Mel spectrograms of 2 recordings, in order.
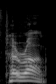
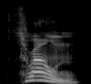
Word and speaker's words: Theron: The truth of the matter is that's not remotely close to the real pronunciation. She revealed that her surname is in fact pronounced Throne, as in Game of, with a slight roll of the R. Throne. Charlize Throne. She also said the name originates in France, which I wouldn't have put a rolling R in.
